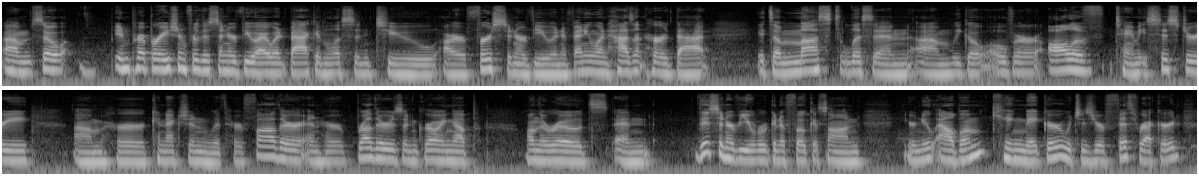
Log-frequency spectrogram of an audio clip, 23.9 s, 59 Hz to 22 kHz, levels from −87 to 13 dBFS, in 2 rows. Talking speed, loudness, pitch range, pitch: 165 wpm, -22 LUFS, 145-175 Hz, 155 Hz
